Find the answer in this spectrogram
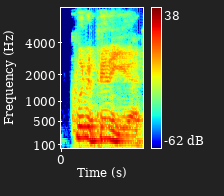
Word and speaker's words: Quinnipiac: couple of days ago the latest if I'm pronouncing the University right quick Quinnipiac Quinnipiac yeah Quinnipiac University and its approval rating at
